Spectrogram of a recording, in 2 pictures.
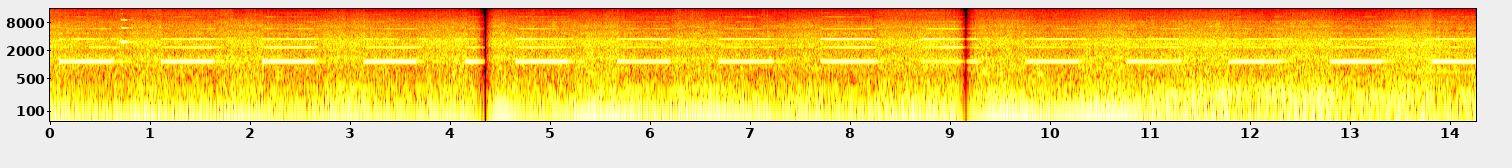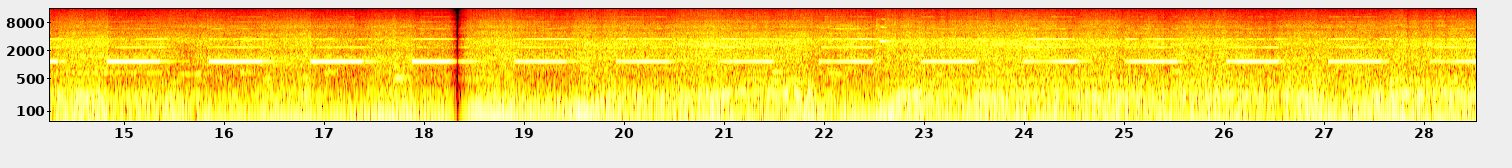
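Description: Telehandler's backup alarm beeping steadily, about once a second, over the machine's engine running, whose rumble rises and falls as the boom works. The sound cuts out briefly three times.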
